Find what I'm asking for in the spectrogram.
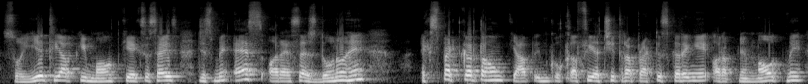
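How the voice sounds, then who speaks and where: A man teaching English pronunciation, repeating example words slowly and deliberately. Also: fairly high pitch, dark tone. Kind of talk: lesson with slow drilled examples.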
